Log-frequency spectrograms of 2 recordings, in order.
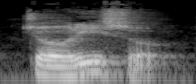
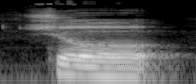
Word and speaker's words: chorizo: La palabra chorizo se escribe con C-H-O, que suena cho, R-I, que suena ri, Z-O, que suena so, chorizo, chorizo.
